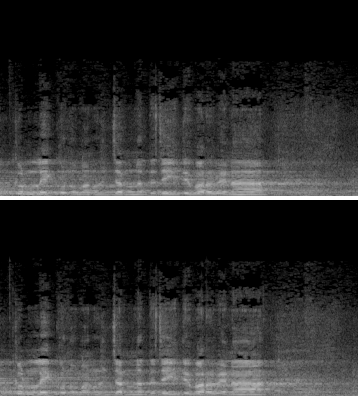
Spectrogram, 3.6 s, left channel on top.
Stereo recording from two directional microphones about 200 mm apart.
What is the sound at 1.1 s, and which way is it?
Mantra, 5° left (ahead or behind).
